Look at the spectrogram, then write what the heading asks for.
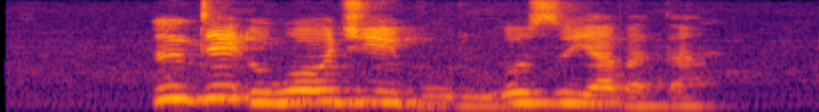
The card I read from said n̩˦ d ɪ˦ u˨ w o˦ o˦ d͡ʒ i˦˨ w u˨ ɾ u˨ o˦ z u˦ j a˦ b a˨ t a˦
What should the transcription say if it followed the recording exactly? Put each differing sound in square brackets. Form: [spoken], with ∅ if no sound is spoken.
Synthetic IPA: n̩˦ d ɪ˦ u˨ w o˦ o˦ d͡ʒ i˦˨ [b] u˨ ɾ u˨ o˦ z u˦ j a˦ b a˨ t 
